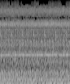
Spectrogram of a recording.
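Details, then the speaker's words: Chevy (Geo) Metro at idle, AC condenser and fan deleted: constant thin high-pitched whine well above engine note, unchanged; owner suspects AC compressor clutch, unconfirmed. "Still running good. You guys hear that high pitch? Is that"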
